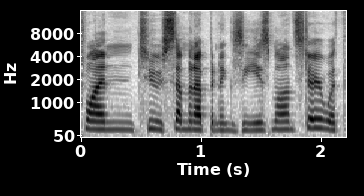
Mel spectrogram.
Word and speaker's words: Xyz: though, now is that Xyz monsters exist. I understand that's the proper way to pronounce that. I like to call them XYZ or Gz monsters, depending on how I'm feeling about them, because I think it's funny.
